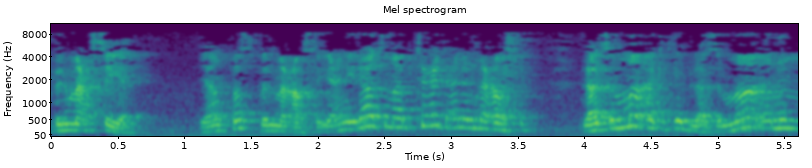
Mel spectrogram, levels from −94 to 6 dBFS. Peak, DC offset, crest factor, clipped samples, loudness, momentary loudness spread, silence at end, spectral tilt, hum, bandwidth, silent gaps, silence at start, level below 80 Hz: -4 dBFS; under 0.1%; 18 dB; under 0.1%; -21 LUFS; 9 LU; 0 s; -4.5 dB/octave; none; 8.8 kHz; none; 0 s; -56 dBFS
